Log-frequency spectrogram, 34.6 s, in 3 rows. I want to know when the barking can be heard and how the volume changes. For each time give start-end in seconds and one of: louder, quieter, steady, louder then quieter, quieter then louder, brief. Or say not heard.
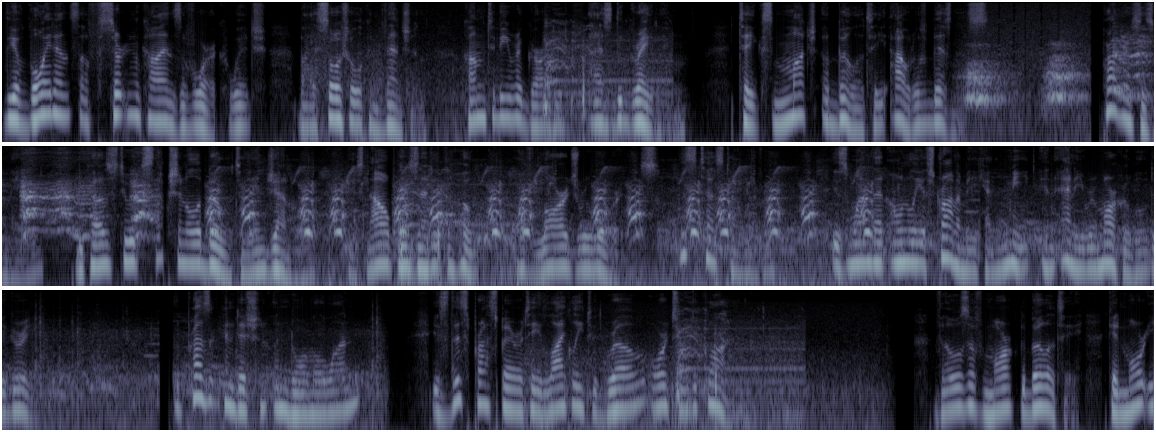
9.6-20.4 steady.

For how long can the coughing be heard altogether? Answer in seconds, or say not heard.
4 s.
